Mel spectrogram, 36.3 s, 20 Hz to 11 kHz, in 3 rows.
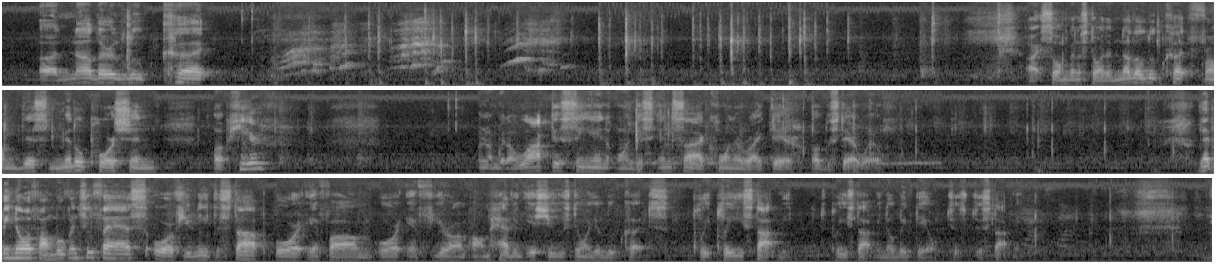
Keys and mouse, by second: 10.6 middle click, 11.2 middle click, 11.8 shift+middle click, 14.4 ctrl+r, 20.2 middle click, 20.9 shift+middle click, 21.3-22.3 middle drag, 22.6 shift+middle click, 23.2 middle click, 23.8 shift+middle click, 34.6 middle click, 35.4 shift+middle click, 36.0 middle click.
